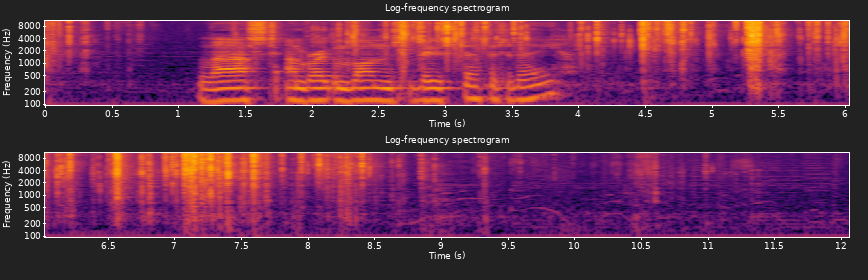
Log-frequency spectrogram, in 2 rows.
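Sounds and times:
foil wrapper crinkling and tearing: 0:00.0 - 0:00.4, 0:02.0 - 0:09.0.

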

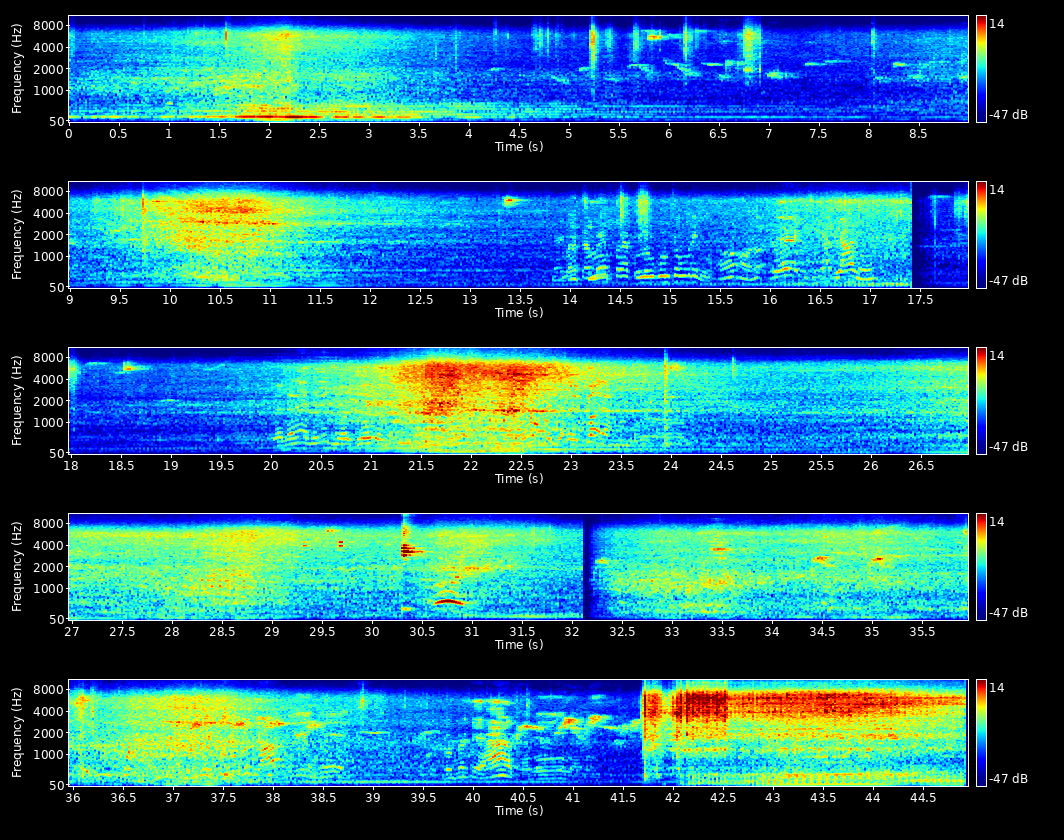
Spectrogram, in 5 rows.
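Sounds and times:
vehicle passing by: 0:00.0 - 0:07.7, 0:08.4 - 0:13.0, 0:13.6 - 0:17.4, 0:19.1 - 0:40.1, 0:41.7 - 0:44.9
road traffic: 0:00.0 - 0:44.9.

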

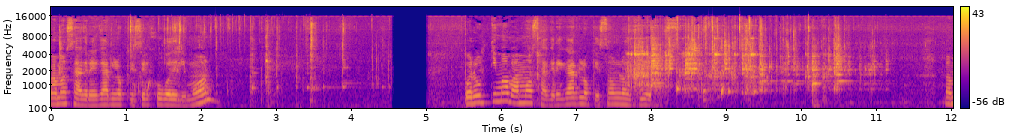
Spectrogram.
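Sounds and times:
spoon clinking against glass pitcher: 0:07.7 - 0:11.2.

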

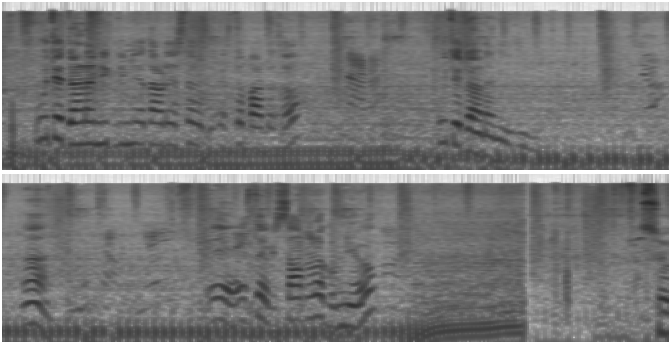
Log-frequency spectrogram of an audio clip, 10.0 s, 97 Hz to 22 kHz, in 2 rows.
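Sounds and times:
vehicle engine droning: 0:00.0 - 0:10.0.

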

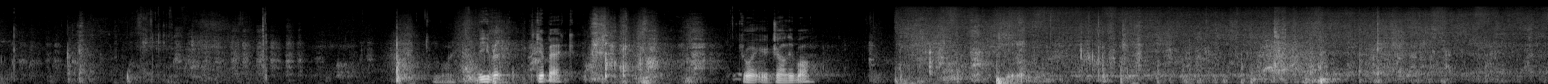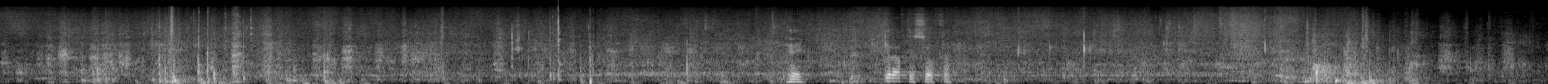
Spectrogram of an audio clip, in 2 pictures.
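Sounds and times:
dog panting: 0:00.0 - 0:04.2, 0:09.3 - 0:30.9.

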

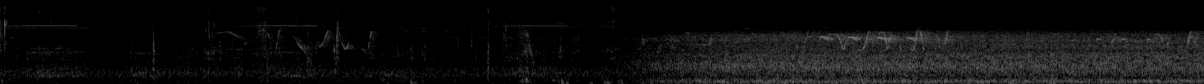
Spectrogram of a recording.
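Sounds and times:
bird chirps: 0:00.0 - 0:09.6
faint steady insect tone: 0:00.0 - 0:09.7.

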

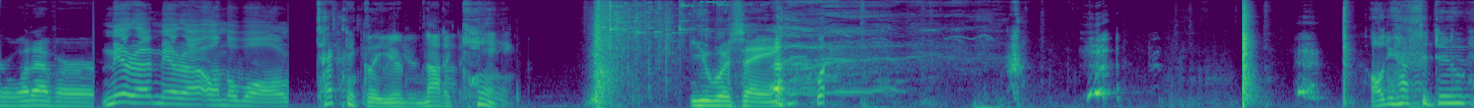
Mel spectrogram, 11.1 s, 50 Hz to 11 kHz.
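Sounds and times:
man laughing hard: 0:05.8 - 0:08.5.

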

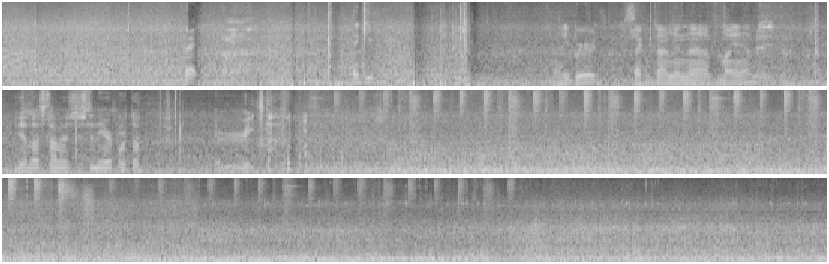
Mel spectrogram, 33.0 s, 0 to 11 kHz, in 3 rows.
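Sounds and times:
road and engine noise in car: 0:00.0 - 0:33.0.

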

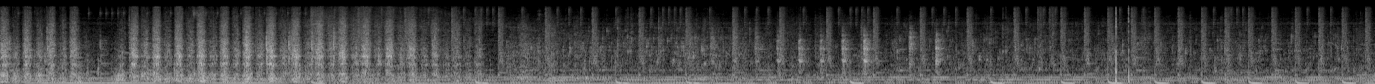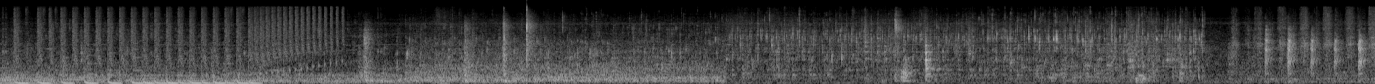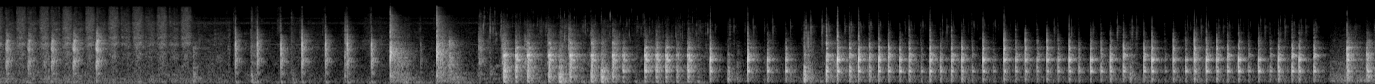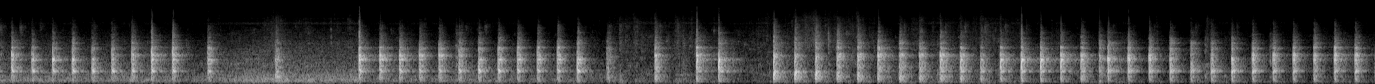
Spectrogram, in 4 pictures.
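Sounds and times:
cleavers chopping on wooden board: 0:29.8 - 0:43.5, 0:44.8 - 0:55.0.

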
